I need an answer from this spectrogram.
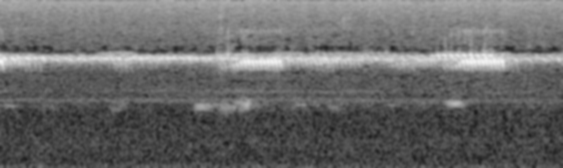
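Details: Swamp crickets at night keep up a thin, even high trill with two louder pulsing swells; frogs add short lower croaking notes midway through.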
